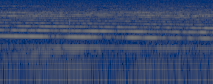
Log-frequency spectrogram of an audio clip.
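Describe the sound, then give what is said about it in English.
Emergency vehicle siren outside: a steady, faint wailing tone with a layered harmonic sound and a slight downward drift in pitch, heard alone without talk over low background rumble. “I mean, honestly, the amount of sirens, like.”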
